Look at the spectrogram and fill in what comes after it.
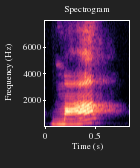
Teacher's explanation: The second tone goes uphill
